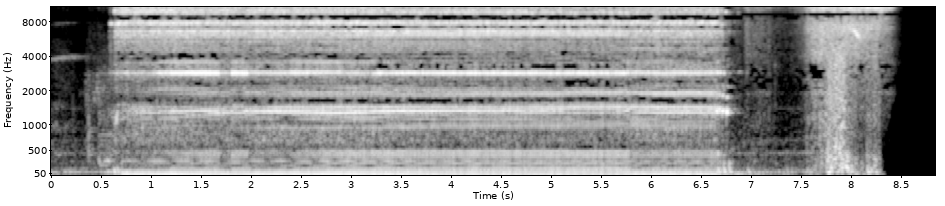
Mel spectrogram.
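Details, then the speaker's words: Split AC compressor suspected low on oil, before oil change, also smoking at pipe: loud steady whining drone with harsh buzzing edge for about six seconds, then winds down; rough noisy compressor, low oil suspected, not confirmed. "terus kadang ada juga si kompresornya ini yang bunyinya kasar"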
